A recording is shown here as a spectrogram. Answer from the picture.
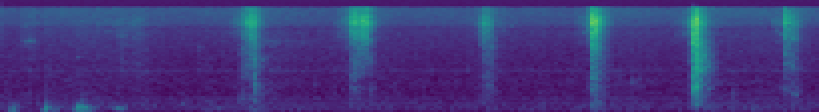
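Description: A deck of oracle cards being shuffled by hand for a reading: a few soft handling knocks, then a run of faint, sharp card clicks about every half second.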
